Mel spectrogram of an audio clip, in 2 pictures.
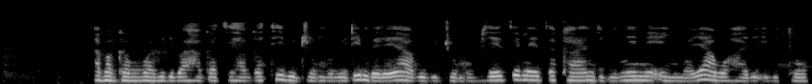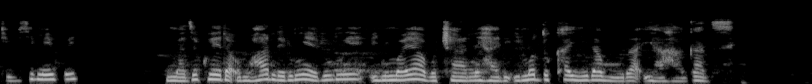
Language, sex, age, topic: Rundi, female, 25-35, agriculture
